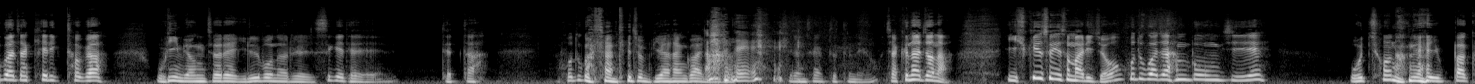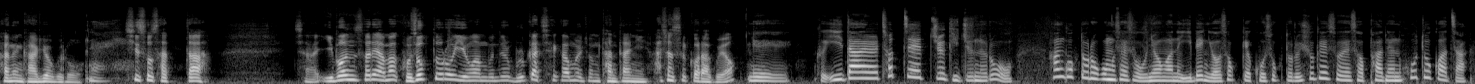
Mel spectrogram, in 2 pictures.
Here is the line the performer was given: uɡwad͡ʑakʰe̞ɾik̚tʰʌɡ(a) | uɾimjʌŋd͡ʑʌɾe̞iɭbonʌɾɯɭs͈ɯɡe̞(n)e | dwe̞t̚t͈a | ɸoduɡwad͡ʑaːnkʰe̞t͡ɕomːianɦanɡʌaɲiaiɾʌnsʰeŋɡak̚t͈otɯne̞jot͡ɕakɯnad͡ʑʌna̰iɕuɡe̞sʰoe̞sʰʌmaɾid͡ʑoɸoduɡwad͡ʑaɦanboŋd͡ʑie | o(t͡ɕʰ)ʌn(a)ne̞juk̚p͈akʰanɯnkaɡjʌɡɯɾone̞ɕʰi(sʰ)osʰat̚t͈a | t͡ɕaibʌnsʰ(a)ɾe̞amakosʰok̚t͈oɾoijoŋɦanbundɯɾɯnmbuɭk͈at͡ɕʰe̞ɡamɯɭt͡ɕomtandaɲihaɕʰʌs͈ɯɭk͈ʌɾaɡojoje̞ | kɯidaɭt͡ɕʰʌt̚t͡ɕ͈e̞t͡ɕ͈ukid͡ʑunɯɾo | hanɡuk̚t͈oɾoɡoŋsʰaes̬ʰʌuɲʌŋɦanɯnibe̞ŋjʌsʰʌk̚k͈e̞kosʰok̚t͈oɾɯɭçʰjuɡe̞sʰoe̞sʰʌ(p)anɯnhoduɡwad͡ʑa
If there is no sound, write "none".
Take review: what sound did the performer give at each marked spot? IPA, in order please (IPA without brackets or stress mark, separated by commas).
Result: a, d, t͡ɕʰ, ʌ, sʰ, ʌ, pʰ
